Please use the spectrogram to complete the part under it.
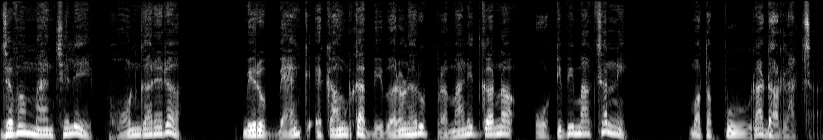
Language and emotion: Nepali, fearful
